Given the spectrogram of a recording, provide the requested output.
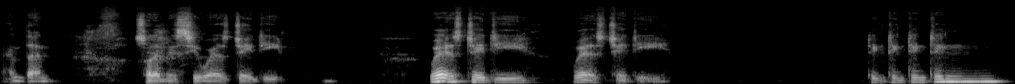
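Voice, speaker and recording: A man's voice: low voice, slow pace, long pauses, fairly bright tone, breathy edge. A man hosting a casual livestream, rambling through announcements for his viewers with many fillers and restarts. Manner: friendly, announcing upcoming streams to viewers. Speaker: livestream host and DJ.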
